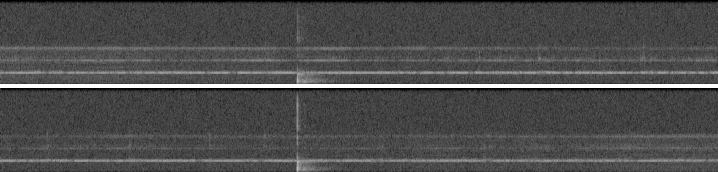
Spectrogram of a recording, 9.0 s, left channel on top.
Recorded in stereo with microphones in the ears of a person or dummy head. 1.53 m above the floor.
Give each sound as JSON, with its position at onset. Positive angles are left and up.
{"t": 3.7, "sound": "a pop", "side_deg": -40, "distance_m": 0.7}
